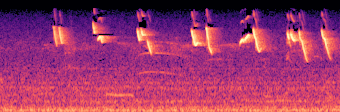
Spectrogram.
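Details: In Brazil, a saffron finch perched in a pepper tree (aroeira) sings clipped, very high chips and short slurred notes in loose pairs, accelerating slightly toward the end, against quiet background hiss.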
